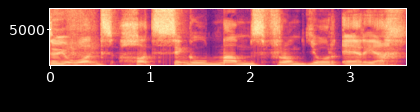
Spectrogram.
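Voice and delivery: fake, put-on Russian accent. Mocking an ad's text, the speaker reads it aloud in a russian accent. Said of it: "I always read that stuff in like a Russian accent".

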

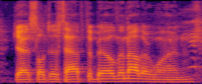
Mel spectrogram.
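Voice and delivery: very low, depressed, glum cartoon voice. Retelling the cartoon character's reaction to his house being gone: mock-depressed Eeyore voice. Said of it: "the most depressed cartoon character in history".

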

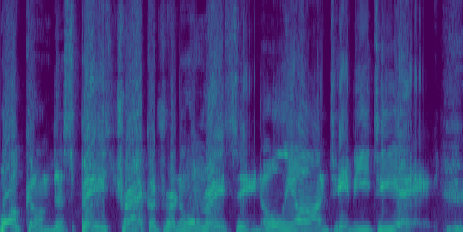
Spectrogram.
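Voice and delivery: raspy announcer voice. Voicing an announcer character mixed from other voices, gravelly announcer voice. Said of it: "I mixed them up together for the announcer voice".

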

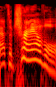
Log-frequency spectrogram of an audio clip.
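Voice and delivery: very loud, high hollered shout. Acting out watching a basketball game and spotting a travel: imitating a shout. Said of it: "so you shout".

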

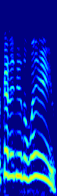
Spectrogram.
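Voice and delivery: squeaky, very high little-mouse yell. Retelling getting people to start a wave, yelling in a mousy voice. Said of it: "they will hear a mousy voice yelling".

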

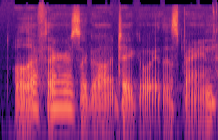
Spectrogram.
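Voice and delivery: very under the breath, matter-of-fact mutter. Retelling what they said standing near the button, very under the breath. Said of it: "Like very under my breath".

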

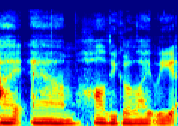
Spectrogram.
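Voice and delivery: ordinary talk, nothing marked

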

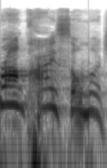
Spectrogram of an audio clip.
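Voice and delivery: very high whiny voice. Imitating critics of lebron: imitating people complaining. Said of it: "That's my voice of, you know, like, people bitching".

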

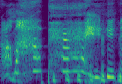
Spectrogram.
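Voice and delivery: mock, high, loud, slow, gushing giddy delight.

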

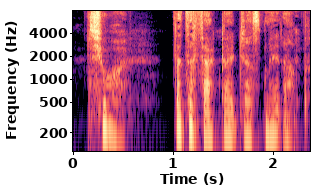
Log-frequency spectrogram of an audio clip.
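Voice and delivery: very quiet, low, sultry put-on British accent. Co-host jokingly owns up to a made-up fact, in a quiet, sultry british accent. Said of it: "I'm going to use this voice for the rest of the show".

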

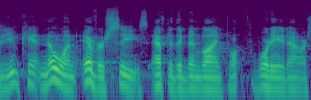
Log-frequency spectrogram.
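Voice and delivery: ordinary talk

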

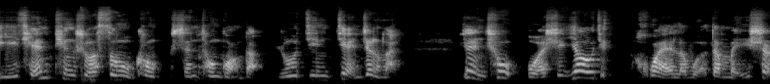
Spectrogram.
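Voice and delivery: plain reading voice

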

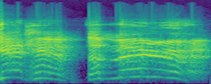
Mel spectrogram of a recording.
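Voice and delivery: shrill accusing shout, very high. Voicing a dwarf who points at a player, accusing shout. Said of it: "points a finger at you and says".

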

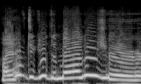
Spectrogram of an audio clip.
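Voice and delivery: squeaky, very high, loud little voice. Reminiscing about a boy at school with a memorable voice: imitating his squeaky voice. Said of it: "he had that you know that voice".

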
